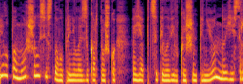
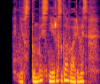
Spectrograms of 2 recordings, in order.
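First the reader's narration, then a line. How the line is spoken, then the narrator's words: Quiet. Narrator (Russian): тихо сказала она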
